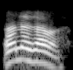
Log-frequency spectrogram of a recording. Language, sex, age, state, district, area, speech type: Kashmiri, male, 18-30, Jammu and Kashmir, Anantnag, rural, conversation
